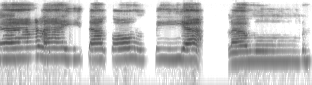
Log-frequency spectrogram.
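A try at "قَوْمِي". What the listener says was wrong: Kaumi, ini panjang.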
